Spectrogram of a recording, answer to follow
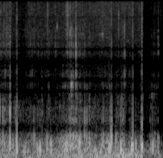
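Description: Muffled underwater churning of water and silt, heard through a submerged camera, with many irregular small knocks and clicks of gravel and stones as the creek bed is fanned by hand.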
